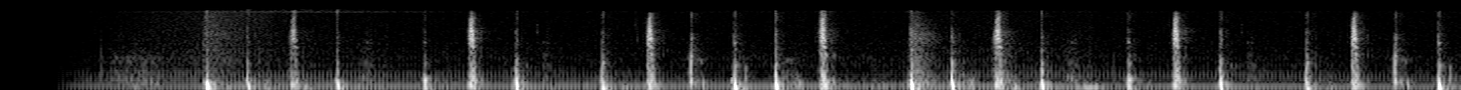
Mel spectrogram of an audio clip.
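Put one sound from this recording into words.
A man makes sharp percussive mouth sounds into a close microphone.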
